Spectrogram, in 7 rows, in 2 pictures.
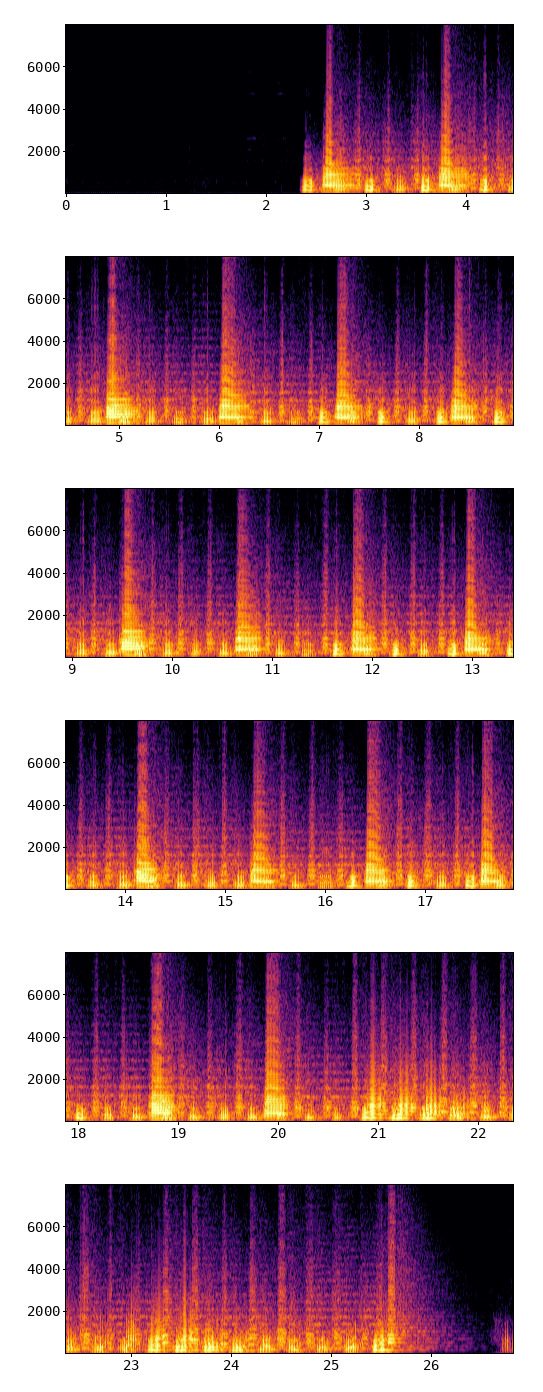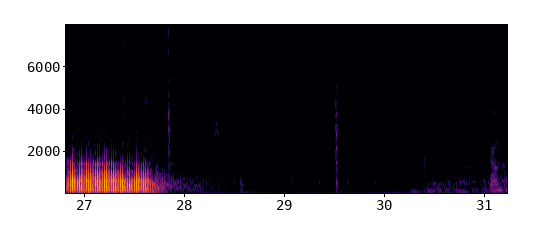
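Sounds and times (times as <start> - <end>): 
trombone: 2.4 - 26.0.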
